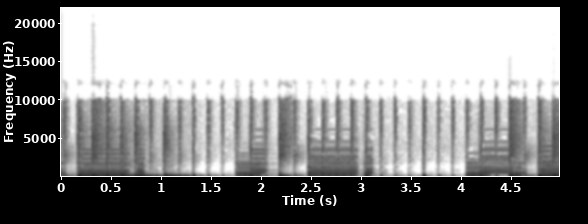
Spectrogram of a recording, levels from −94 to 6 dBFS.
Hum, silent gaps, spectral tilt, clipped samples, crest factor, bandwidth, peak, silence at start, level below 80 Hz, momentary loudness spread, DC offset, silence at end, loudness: none; none; -4.5 dB/octave; under 0.1%; 18 dB; 11 kHz; 0 dBFS; 0 s; -34 dBFS; 9 LU; under 0.1%; 0 s; -18 LUFS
